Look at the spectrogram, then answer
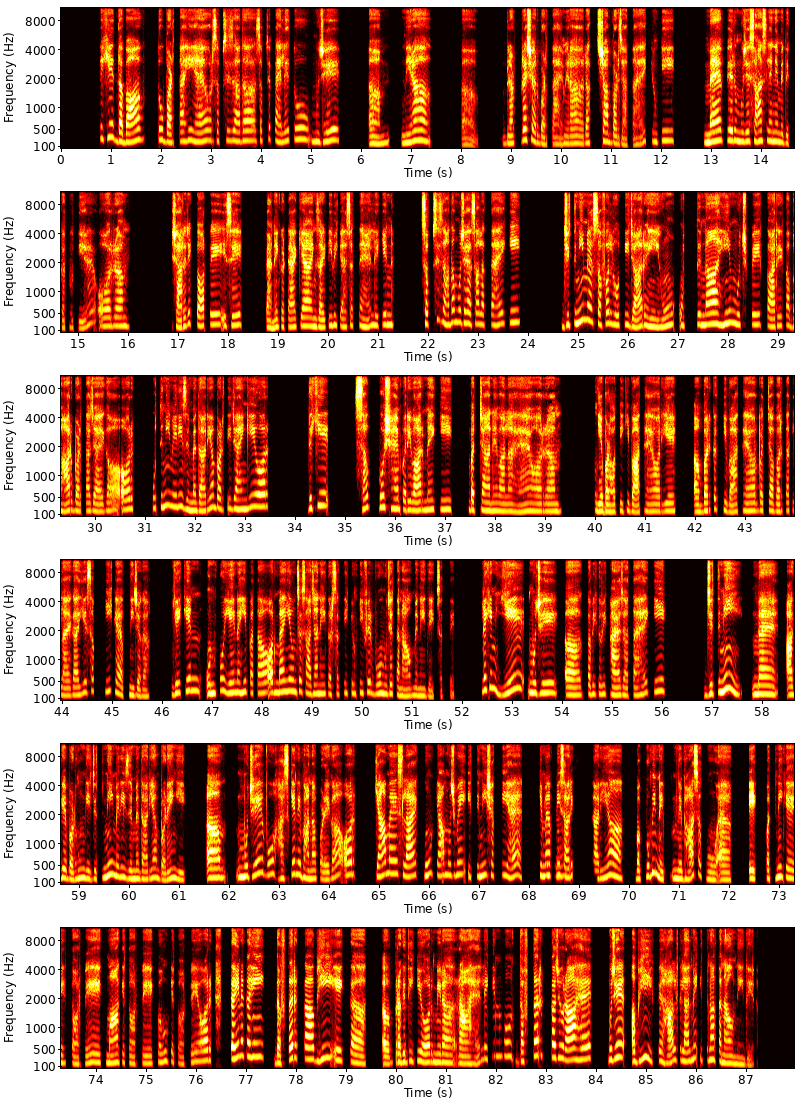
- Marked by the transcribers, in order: in English: "ब्लड प्रेशर"; in English: "पैनिक अटैक"; in English: "एंग्ज़ायटी"
- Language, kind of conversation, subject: Hindi, advice, सफलता के दबाव से निपटना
